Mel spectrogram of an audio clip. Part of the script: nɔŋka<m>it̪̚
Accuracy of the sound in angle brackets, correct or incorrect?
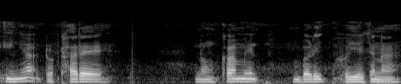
correct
